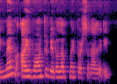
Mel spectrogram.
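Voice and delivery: fast learner's recital, every word run together; no stress. Retold or imitated. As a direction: hurry through it with nothing emphasised. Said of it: "There is no stress".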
